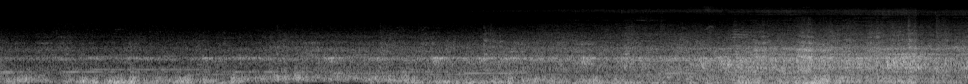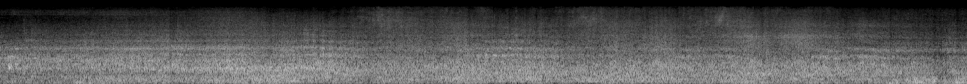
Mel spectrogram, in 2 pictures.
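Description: A limited express electric train passing through the station at speed without stopping. The rail and wheel noise builds over the first several seconds to a steady loud rush as the cars go by, with rhythmic clacking of the wheels over rail joints.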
